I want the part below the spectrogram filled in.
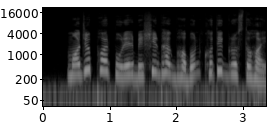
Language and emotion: Bengali, neutral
